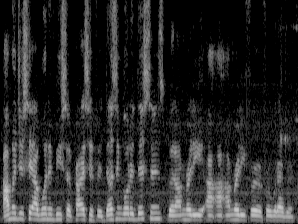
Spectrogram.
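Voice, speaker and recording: A young man, a boxer answering interview questions casually. His voice sits a little high and stays very even in pitch. He is plain-spoken and colloquial. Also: brisk, rough recording. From Puerto Rico until age eight, then the United States. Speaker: professional boxer, interview guest.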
